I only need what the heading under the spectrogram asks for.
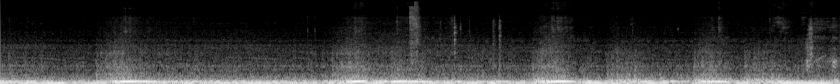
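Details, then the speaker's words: Fox-body Mustang V8 driven on the road with throttle blips: deep rumble with heavy bottom-end knock growing with revs; engine destroyed, serious knocking. "so I'm probably oh this is bad you can hear it Knocking"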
